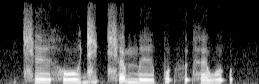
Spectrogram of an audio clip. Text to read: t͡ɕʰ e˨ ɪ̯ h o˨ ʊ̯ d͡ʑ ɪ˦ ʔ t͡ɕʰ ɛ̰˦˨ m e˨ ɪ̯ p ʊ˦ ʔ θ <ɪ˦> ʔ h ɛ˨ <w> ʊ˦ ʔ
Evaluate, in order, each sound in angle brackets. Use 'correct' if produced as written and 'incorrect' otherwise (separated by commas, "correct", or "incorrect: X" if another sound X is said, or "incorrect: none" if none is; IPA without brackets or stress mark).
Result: correct, correct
